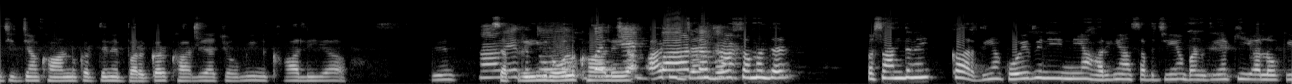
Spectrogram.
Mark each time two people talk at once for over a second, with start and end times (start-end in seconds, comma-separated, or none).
5.0-7.4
